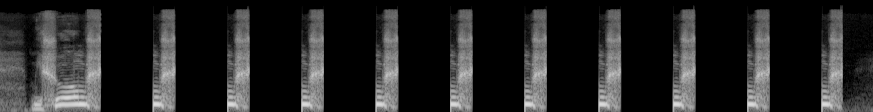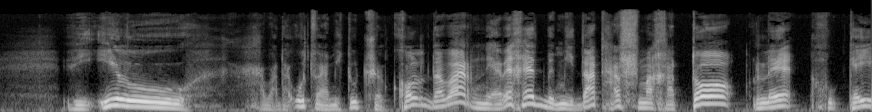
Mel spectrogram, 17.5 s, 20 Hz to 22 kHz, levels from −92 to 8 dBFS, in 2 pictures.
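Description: Stutter with silent gaps runs from 1.01 s to 8.43 s of this speech. A short fragment of about 211 ms plays, then about 532 ms of dead digital silence follows, and the cycle repeats ten times at a steady 743 ms period. It sounds like a mechanical hiccup, the same snippet returning again and again. The likely cause is a stalled player or stream replaying its last buffered fragment on each retry, so the audio due in that stretch never arrives.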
